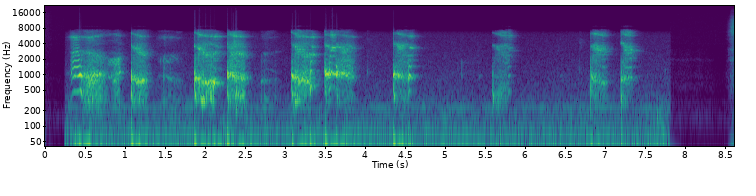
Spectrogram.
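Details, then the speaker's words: Infant with bronchiolitis: repeated persistent, dry, harsh coughs in close runs, deep in the chest and irritating, almost sounding like mucus; typical bronchiolitis cough. "so as you can hear there the cough is persistent and dry it can sometimes be so deep in their chest and so irritating that it can almost sound like this mucus down there"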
